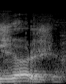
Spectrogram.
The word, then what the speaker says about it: Jorge: et comment est considéré Jorge Sampras aujourd'hui en Espagne? Jorge Semprún. Jorge Semprún Oui. Excusez-moi, j'ai dit Jorge, en général, on dit Georges.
